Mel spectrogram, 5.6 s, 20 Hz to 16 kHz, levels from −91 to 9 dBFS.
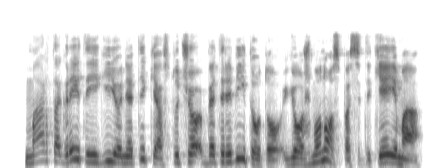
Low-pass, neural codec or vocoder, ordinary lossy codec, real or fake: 7.2 kHz; none; MP3, 64 kbps; real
